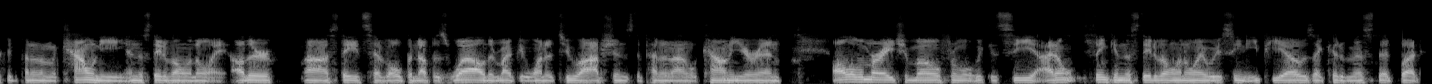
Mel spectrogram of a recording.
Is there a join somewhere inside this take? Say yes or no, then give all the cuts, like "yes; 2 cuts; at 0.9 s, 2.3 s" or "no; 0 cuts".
no; 0 cuts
